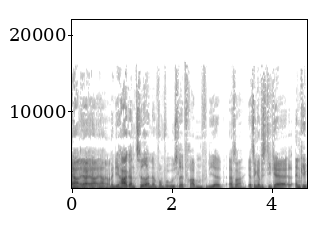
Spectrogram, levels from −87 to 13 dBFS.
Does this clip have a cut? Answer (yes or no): no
